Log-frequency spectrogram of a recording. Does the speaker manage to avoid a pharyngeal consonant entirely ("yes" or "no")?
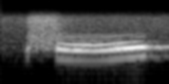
yes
